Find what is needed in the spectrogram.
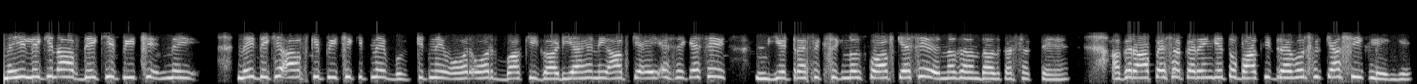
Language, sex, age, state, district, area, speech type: Urdu, female, 18-30, Jammu and Kashmir, Srinagar, urban, conversation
